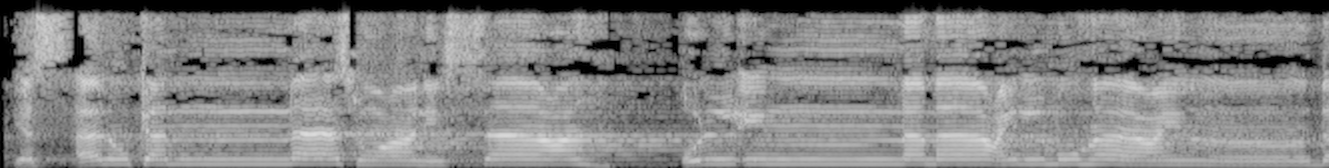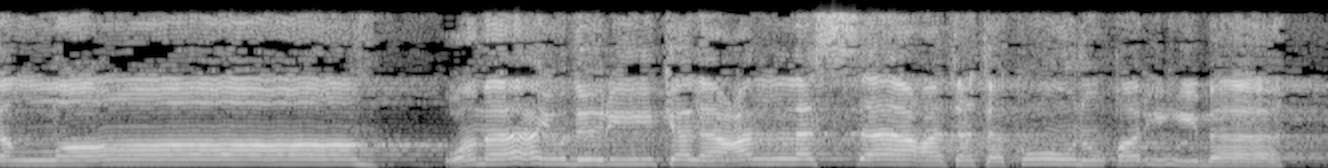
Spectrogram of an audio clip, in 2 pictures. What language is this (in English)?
Arabic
